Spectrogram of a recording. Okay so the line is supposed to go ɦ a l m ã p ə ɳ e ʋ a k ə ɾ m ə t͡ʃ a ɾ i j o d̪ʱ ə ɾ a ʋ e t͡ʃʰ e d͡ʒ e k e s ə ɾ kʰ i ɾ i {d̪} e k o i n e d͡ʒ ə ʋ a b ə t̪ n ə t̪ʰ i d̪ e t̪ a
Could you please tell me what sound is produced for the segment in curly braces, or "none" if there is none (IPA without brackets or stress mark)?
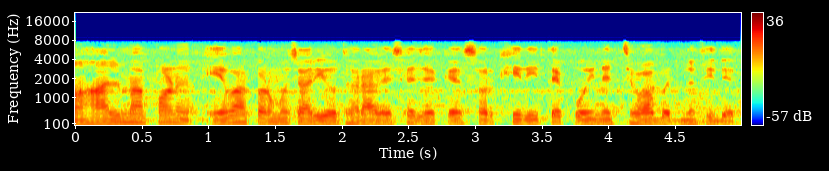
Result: t̪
